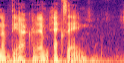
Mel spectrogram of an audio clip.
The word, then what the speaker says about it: XAIM: So I'm going to say it's XAIM.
